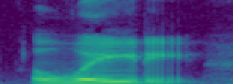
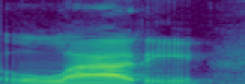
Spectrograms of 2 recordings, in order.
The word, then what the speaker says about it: lady: And instead of lady, I said laddie. So this one isn't that crazy, right? Like lady is spelled with the letter A, so it's conceivable that it could be pronounced with an a sound, but it's not. It's pronounced with the A sound.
